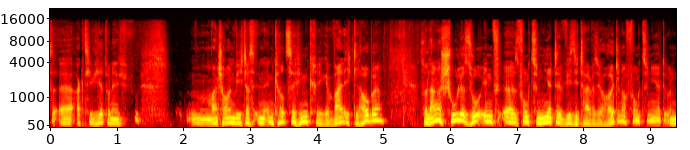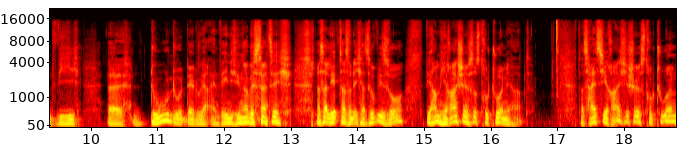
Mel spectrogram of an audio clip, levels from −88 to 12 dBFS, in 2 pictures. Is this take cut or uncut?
cut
